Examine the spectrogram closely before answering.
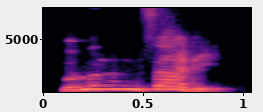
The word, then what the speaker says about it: うんざり: うんざり。うんざり。 1 彼のはうんざりした話に感動した。 2 電車で隣に座った人をうんざり見た。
